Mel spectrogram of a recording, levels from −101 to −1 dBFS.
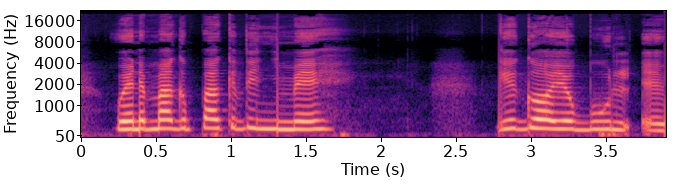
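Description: A speech clip with three abrupt skips, each heard as the sound jumping forward. They fall at 0.4 s, just before "mag pak dhi", at 1.32 s, just after "mag pak dhi", and at 2.8 s. No silence fills the gaps. Roughly 70 ms, 100 ms and 40 ms of audio vanish. The likely cause is a dropped buffer (overrun), where samples were overwritten before capture collected them.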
